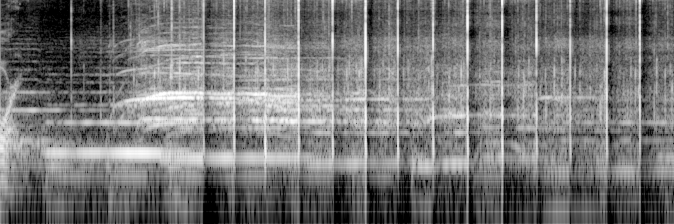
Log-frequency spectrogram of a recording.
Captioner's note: audience clapping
